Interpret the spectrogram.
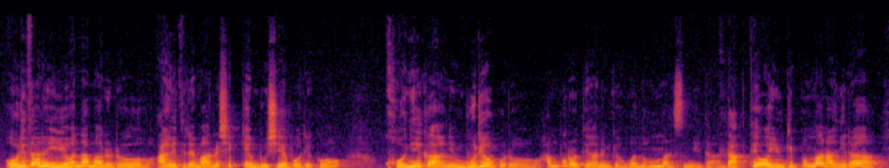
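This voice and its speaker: A woman's voice: fairly high pitch, expressive, a little fast, dark tone. A woman pastor preaching a sermon in a church, asking the congregation questions and acting out quoted voices. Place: church sanctuary.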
